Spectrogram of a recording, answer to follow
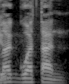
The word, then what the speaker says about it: Laguatan: Laguatan.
